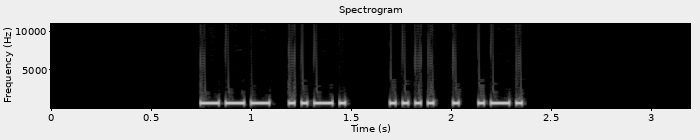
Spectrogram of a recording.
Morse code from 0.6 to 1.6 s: OF

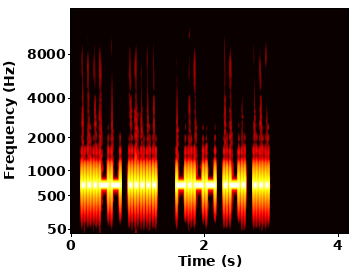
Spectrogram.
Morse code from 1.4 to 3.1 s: YRS

